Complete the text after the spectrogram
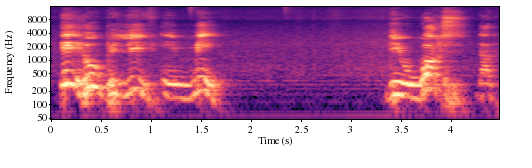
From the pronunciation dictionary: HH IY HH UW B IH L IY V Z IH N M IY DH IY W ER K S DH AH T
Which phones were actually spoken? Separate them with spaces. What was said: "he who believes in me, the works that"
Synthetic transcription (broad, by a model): HH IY HH UW B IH L IY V IH N M IY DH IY W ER K S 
